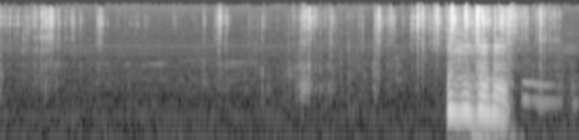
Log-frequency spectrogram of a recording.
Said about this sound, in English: Uh-oh, you threw the keys. Where'd they go?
